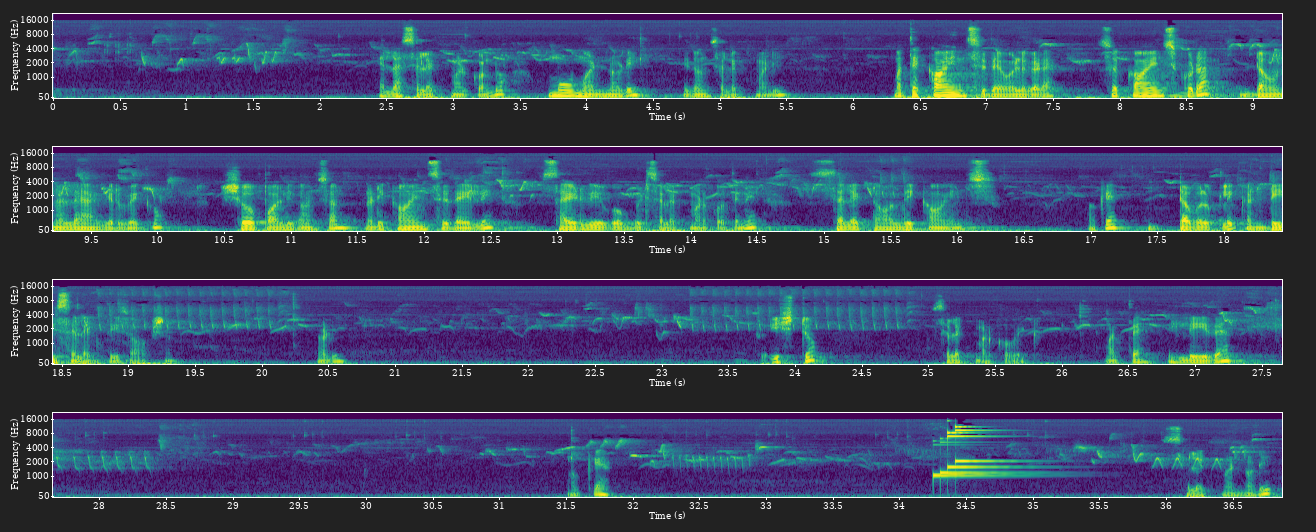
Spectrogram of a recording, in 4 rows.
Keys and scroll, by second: 3.5 w, 6.1 ctrl+z, 6.5 space, 7.9 f, 8.2 space, 12.2 space, 18.5 space, 26.0 ctrl+z.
